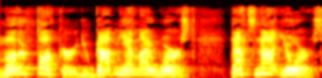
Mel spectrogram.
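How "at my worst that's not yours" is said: normal talking voice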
